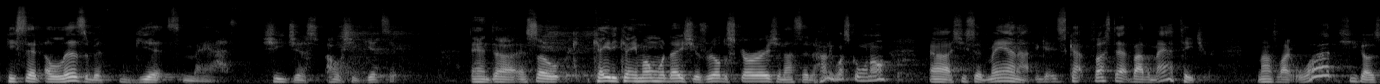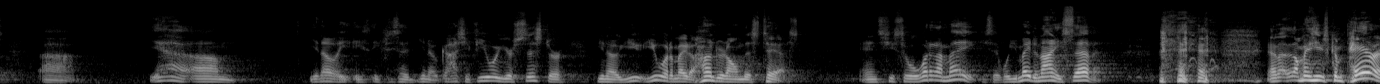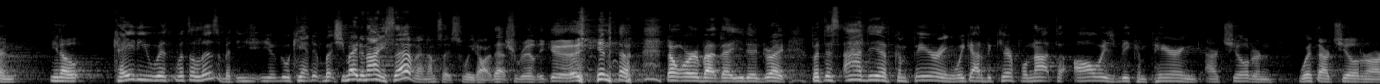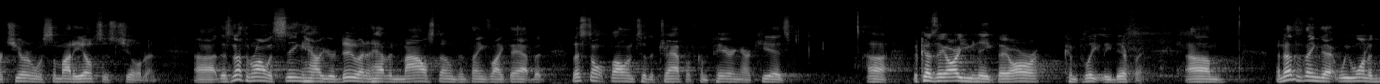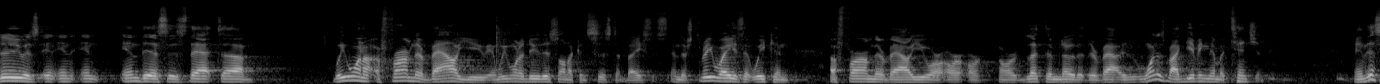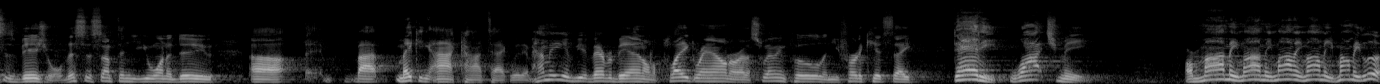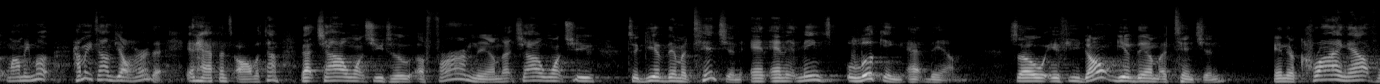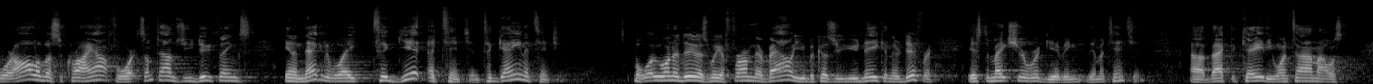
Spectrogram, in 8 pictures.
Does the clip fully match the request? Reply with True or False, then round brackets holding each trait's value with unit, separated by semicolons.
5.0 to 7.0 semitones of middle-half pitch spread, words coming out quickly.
True (5.3 semitones; 220 wpm)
